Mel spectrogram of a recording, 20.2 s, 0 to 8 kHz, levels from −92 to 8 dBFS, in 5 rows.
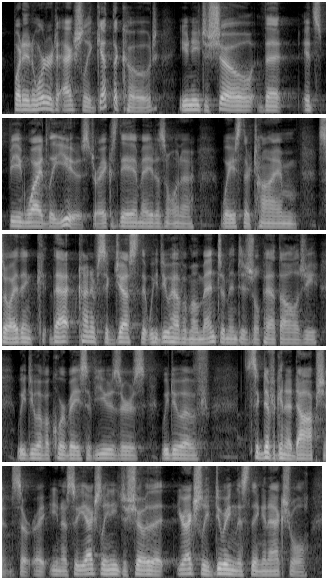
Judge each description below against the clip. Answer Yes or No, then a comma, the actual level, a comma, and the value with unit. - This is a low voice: Yes, low, 110 Hz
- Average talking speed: No, fast, 220 wpm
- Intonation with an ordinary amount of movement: Yes, average, 3.0 semitones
